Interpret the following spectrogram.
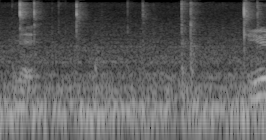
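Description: Nidecker Supermatic snowboard binding clicking and snapping as a boot is worked into it and adjusted by hand: a few sharp, irregular plastic clicks.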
